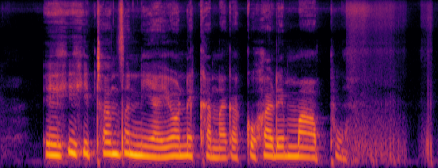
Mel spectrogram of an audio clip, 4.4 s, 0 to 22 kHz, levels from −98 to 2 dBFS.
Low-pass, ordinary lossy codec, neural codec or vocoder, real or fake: none; none; none; real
